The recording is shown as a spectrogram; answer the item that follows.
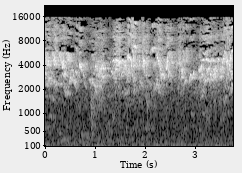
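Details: Oriental magpie-robin singing continuously: a dense stream of high, fast chirps, trills and whistled notes with little pause, delivered steadily throughout.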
